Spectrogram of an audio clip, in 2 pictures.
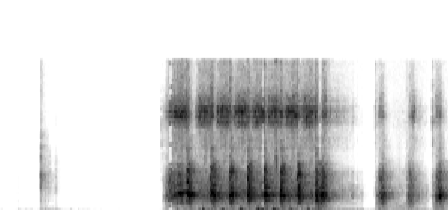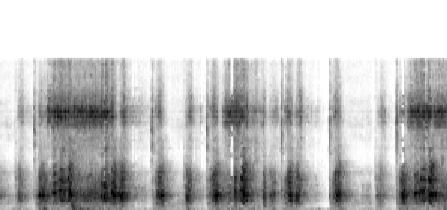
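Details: Old Kawasaki four-wheeler single-cylinder, first start after home top-end work with hand-ground valves: fires ragged and uneven, surging and cutting out with sharp pops; backfiring from weak ignition voltage.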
